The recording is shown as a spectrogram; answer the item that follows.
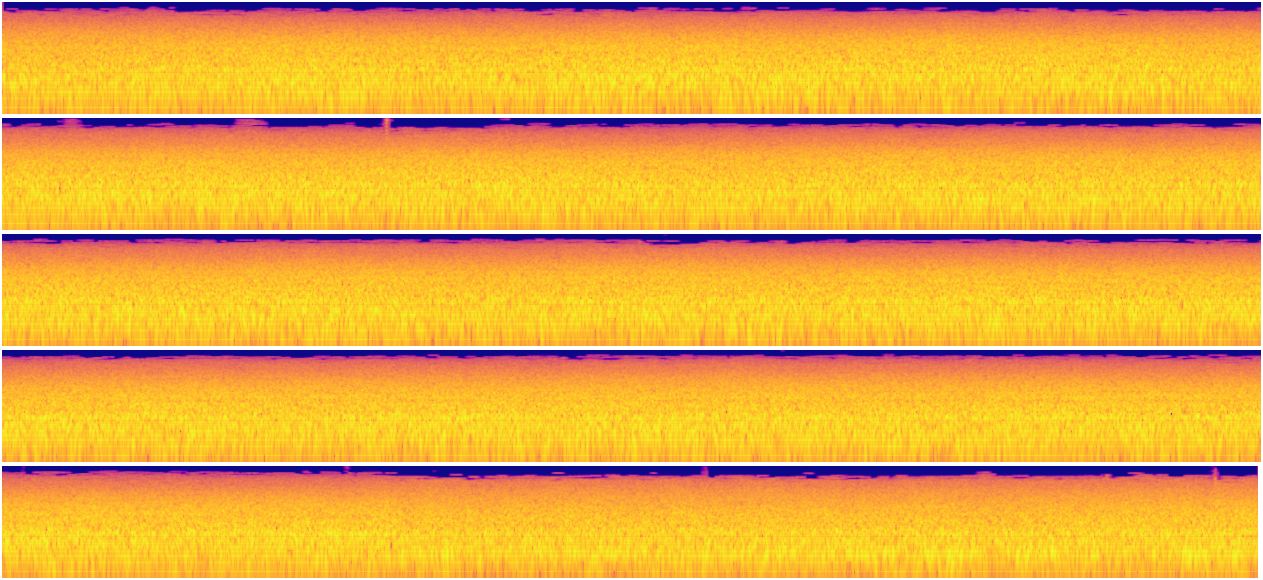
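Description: Steady rushing of a large waterfall, Nevada Fall, heard close up as a loud, even wash of water noise without a break.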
